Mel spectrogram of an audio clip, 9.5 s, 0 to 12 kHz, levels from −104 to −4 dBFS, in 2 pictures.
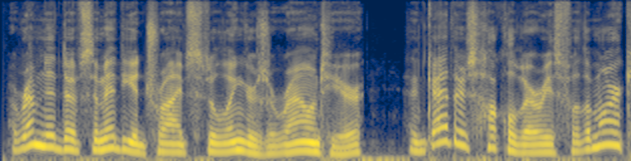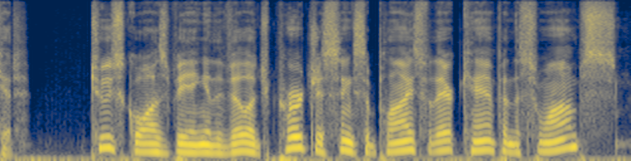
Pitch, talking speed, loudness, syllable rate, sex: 150 Hz, 190 wpm, -16 LUFS, 5.4 syllables/s, male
